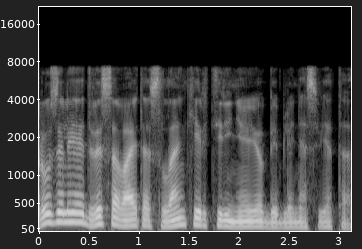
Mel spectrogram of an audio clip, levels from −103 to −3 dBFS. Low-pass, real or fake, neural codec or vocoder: 7.2 kHz; real; none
